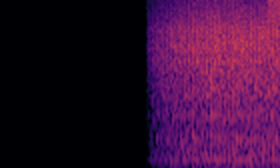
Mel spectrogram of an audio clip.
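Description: Silence for about the first second, then the faint steady hum of an idling engine fades in, carrying one low steady tone.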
